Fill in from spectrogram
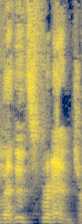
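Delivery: ordinary talk, nothing marked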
